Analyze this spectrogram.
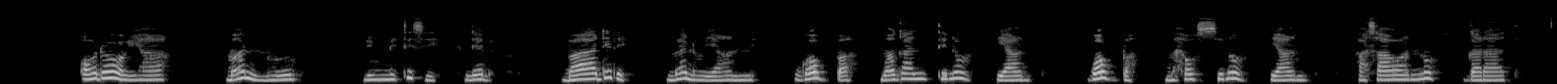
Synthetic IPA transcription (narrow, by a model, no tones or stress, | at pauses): ʔɔd̪ɔːjaː | mɐnːu | mɪmːɪt̪ɪsɪ | lɛd̪ɔ̥ | baːd̪ɪɾɛ | mɛnɔjaːnːɛ | ɡɔbːɐ | mɐɡɐlt̪ɪnɔ | jaːn | ɡɔbːɐ | mɐhɔsːɪnɔ | jaːnːɪ | hɐsaːwɐnːɔ | ɡɐɾaːt̪ɪ̥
